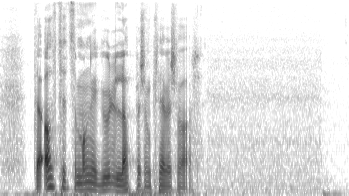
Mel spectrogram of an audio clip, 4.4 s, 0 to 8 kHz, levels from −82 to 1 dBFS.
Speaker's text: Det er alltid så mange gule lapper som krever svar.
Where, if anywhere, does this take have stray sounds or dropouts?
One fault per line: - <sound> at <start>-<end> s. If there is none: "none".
none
